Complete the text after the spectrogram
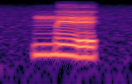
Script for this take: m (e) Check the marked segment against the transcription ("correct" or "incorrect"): incorrect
